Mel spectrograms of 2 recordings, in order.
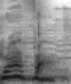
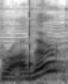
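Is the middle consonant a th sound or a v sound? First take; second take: v; th. First: The middle consonant is a v sound. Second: The middle consonant is a th sound. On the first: "«th», який там звучить як «в»" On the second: "замість"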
